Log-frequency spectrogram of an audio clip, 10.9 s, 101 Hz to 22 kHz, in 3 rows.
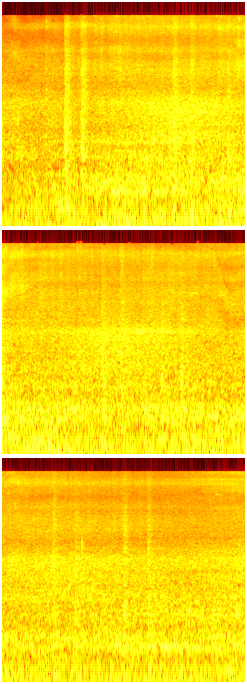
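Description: JR Shikoku 2700 series diesel multiple unit pulling slowly into the platform close by: a steady low rumble of its diesel engines and wheels, growing louder in the first second, with a few sharp clicks from the wheels over the rails as the cars go past.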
